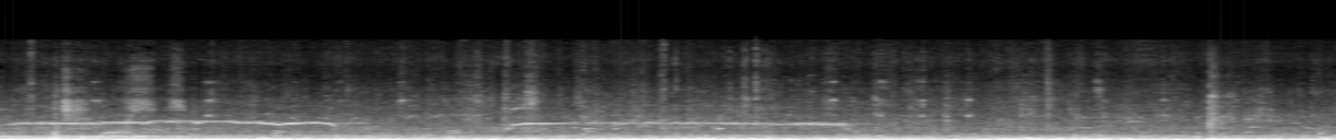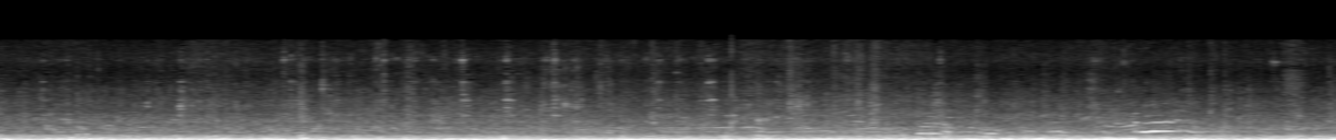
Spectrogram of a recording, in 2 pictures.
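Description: Horse hooves thud softly on soft ground at a walk.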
